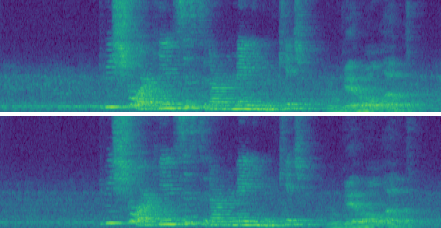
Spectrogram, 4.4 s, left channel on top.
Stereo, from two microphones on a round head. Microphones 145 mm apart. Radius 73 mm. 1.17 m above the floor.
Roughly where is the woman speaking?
Centre.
